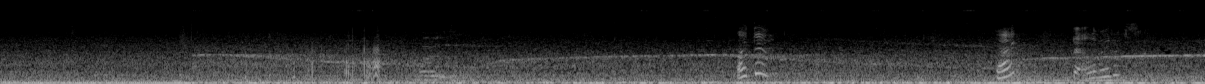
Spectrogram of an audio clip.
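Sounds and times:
low rumble of parking garage: 0.0s - 12.0s
distant siren wailing: 1.9s - 12.0s.

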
